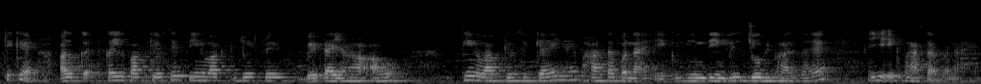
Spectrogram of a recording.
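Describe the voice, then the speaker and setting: A man teaching a grammar lesson, explaining slowly and repeating himself, often asking a question before he answers it. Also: on the high side, a little mellow, highs cut off. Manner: slow, repetitive explaining with rhetorical questions. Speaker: Hindi teacher. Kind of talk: classroom-style grammar lesson. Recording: echoey room with faint background hum.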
